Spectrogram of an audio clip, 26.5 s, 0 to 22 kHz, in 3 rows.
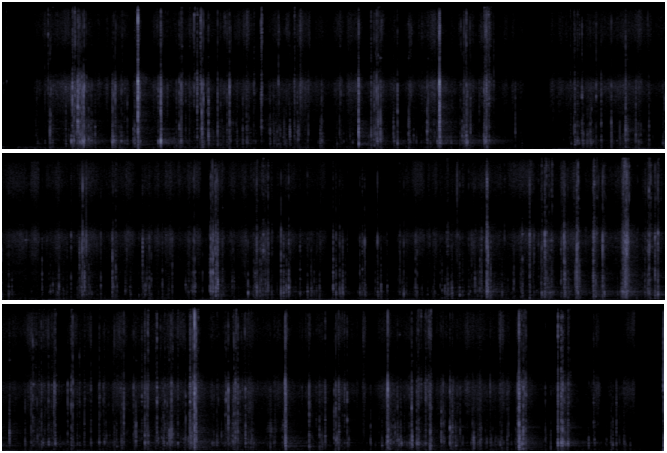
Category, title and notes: Sound effects > Human sounds and actions
OBJECTFashion makeup cloth disaster looking makeup bag NMRV FSC2
Looking inside of a makeup bag Makeup unorganized and desperate movements
Bag, Heavy, makeup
